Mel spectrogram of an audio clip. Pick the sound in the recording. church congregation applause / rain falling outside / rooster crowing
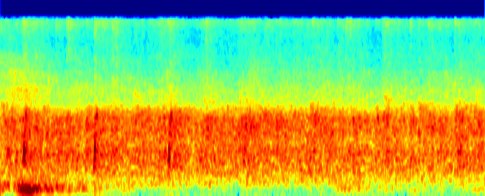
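church congregation applause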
